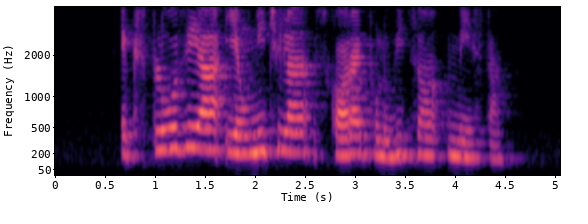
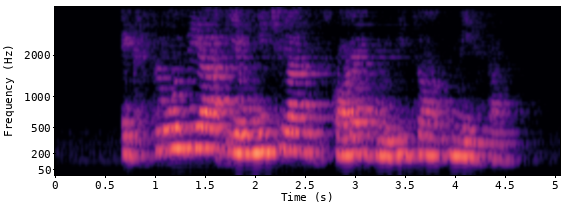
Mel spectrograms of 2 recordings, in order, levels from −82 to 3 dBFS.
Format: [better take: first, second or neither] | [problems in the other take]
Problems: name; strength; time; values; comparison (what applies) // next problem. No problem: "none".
first | room echo; dies away in 2 s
